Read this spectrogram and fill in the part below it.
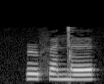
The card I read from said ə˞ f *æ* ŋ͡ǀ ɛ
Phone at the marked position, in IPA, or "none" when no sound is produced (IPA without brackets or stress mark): æ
